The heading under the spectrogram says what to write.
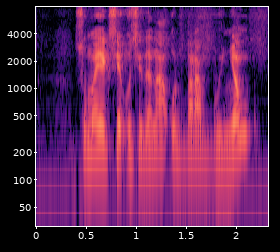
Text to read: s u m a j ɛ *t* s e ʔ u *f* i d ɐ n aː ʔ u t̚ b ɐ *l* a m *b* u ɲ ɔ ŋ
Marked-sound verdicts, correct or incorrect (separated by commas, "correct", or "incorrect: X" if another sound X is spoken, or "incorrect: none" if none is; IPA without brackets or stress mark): incorrect: k, incorrect: s, incorrect: ɾ, correct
